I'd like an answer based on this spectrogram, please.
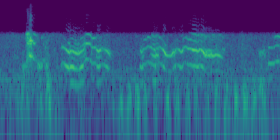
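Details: Skunk giving squeaky, wavering whines and chirps in short bursts, rising and falling, laid over a fast, steady low snuffling pulse throughout.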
